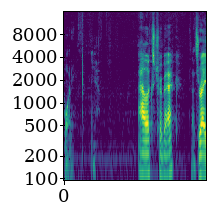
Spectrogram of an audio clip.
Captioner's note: whispers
